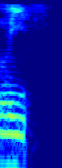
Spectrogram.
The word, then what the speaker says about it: Lies: And that's your last name, L-I-E-S, right? – Yeah, it's pronounced Lease.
